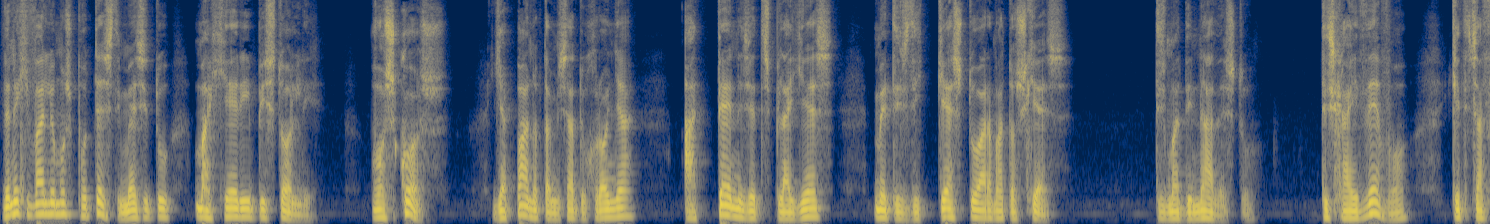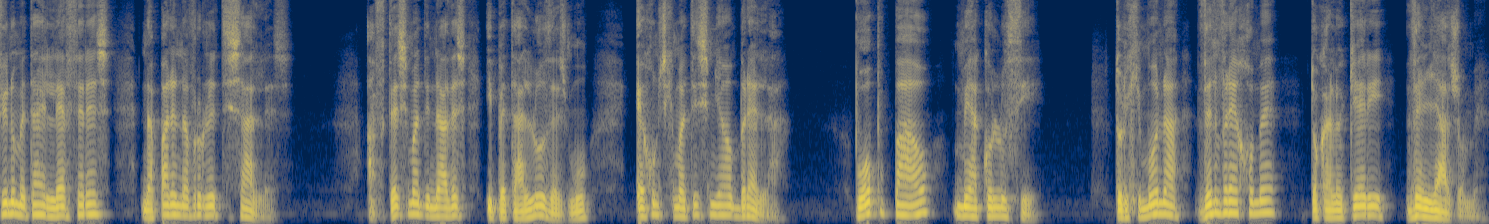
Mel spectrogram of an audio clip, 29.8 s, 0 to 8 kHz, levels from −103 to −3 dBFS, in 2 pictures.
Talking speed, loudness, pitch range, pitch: 135 wpm, -20 LUFS, 95-135 Hz, 115 Hz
